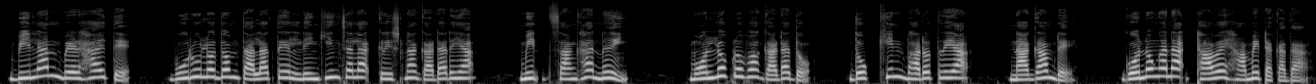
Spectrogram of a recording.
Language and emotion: Santali, neutral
